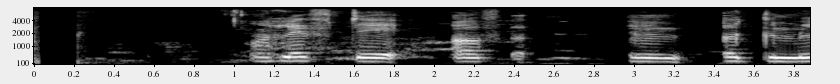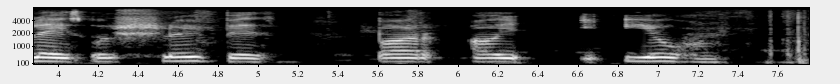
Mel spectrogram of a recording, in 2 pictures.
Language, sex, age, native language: Icelandic, male, 11, Icelandic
